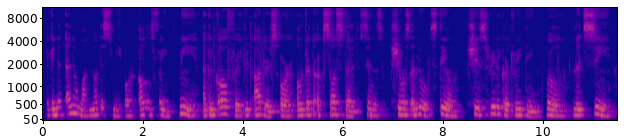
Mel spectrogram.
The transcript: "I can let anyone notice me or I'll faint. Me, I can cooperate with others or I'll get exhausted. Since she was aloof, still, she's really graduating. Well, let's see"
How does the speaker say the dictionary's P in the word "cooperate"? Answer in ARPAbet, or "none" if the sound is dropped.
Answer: F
